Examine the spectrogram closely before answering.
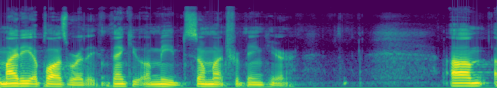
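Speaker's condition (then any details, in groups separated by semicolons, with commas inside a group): No condition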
